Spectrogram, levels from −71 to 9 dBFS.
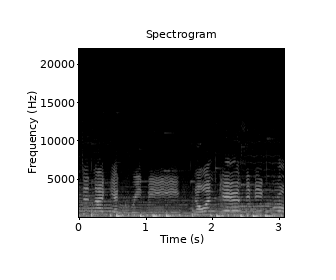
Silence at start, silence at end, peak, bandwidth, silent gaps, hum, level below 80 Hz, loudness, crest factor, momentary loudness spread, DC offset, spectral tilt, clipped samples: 0 s; 0 s; -6 dBFS; 11 kHz; none; none; -38 dBFS; -23 LUFS; 16 dB; 5 LU; under 0.1%; -6 dB/octave; under 0.1%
